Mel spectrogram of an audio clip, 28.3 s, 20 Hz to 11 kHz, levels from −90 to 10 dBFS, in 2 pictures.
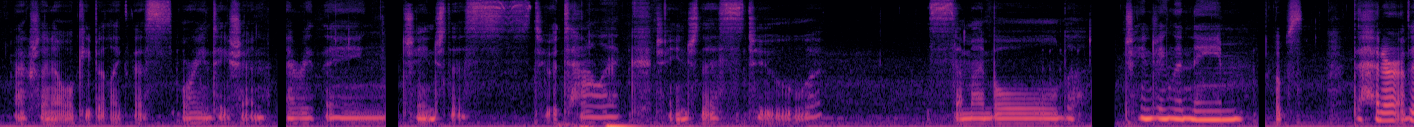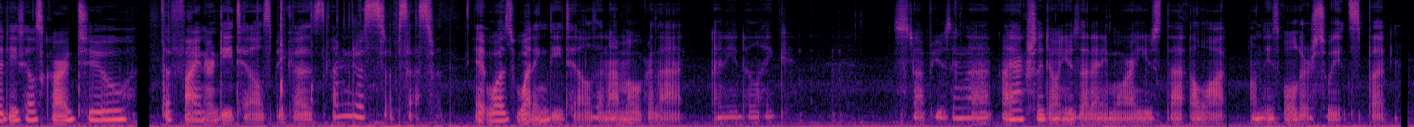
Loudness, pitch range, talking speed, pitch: -34 LUFS, 200-285 Hz, 145 wpm, 250 Hz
